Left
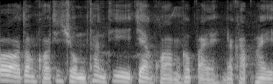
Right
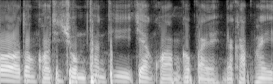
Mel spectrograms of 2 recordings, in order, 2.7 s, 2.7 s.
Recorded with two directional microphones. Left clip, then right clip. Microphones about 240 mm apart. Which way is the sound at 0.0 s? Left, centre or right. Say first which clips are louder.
Right 14 dB; right.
